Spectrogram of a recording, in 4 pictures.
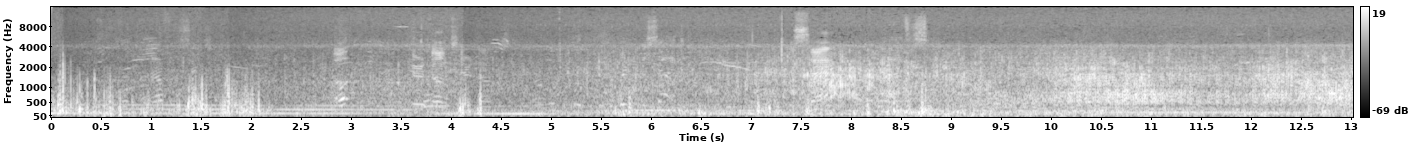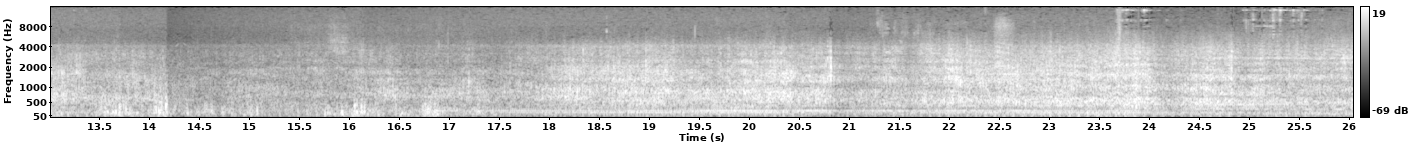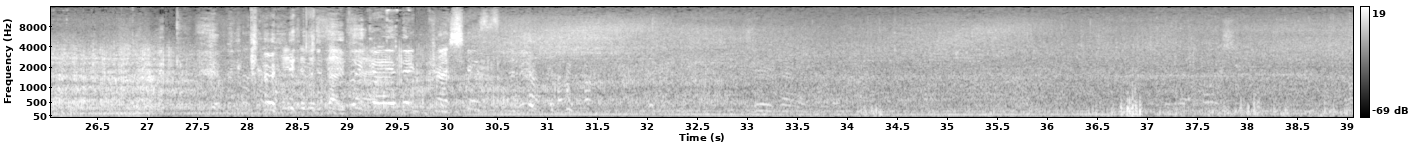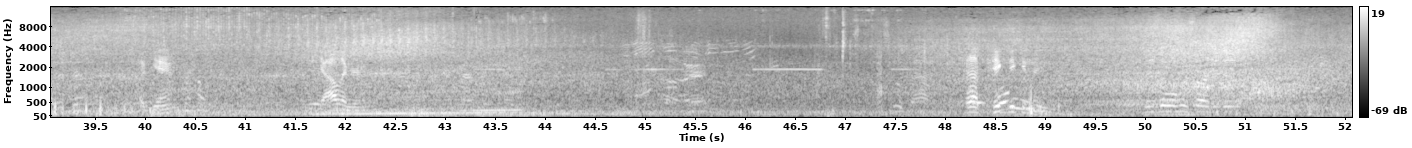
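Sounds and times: helicopter flying overhead: 0:00.0 - 0:52.0.

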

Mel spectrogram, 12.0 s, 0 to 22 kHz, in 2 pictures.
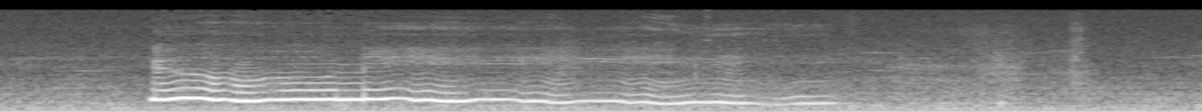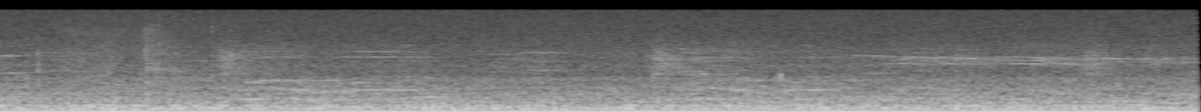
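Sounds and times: woman humming: 0:00.8 - 0:04.4.

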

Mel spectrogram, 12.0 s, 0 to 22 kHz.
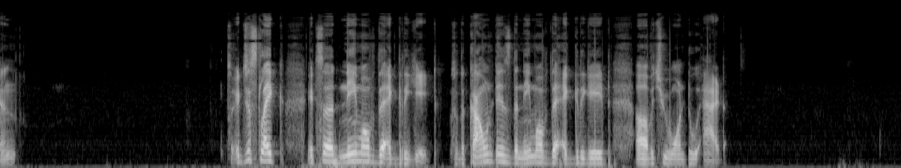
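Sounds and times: man speaking: 0:00.0 - 0:00.3, 0:03.0 - 0:09.8.

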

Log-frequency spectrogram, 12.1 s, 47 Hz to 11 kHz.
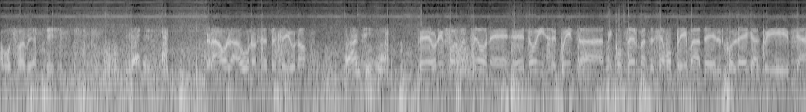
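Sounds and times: cockpit background noise: 0:00.0 - 0:12.0
radio speech: 0:00.0 - 0:12.0.

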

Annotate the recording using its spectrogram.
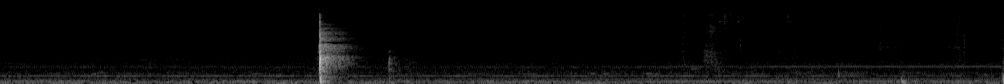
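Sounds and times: knife chopping onto countertop: 0:03.2 - 0:04.0.

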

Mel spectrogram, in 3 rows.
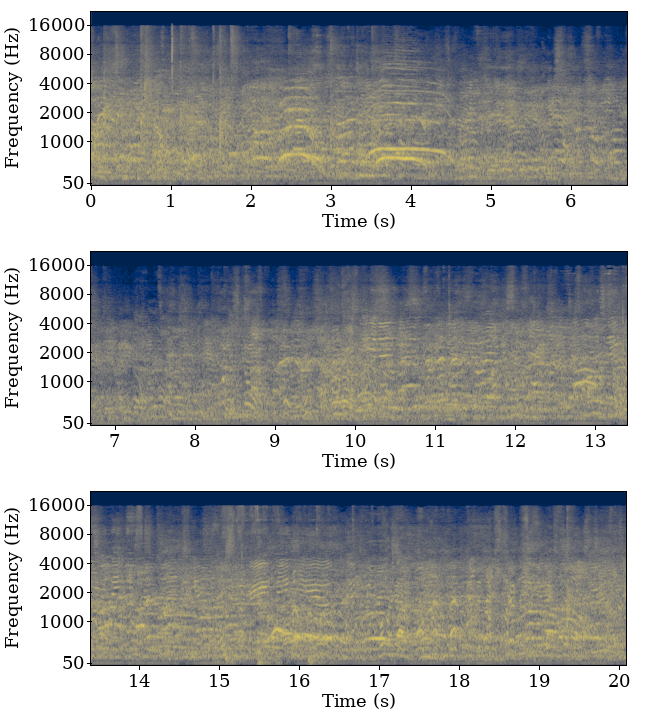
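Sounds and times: audience chatter: 0:00.0 - 0:20.0.

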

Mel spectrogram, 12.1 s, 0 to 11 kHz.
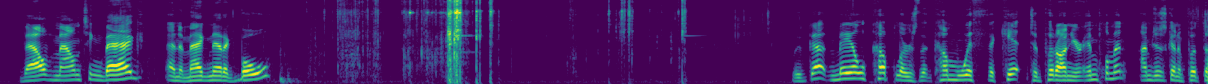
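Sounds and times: plastic bag rustling: 0:03.1 - 0:04.4.

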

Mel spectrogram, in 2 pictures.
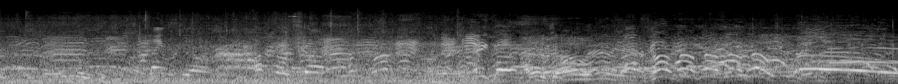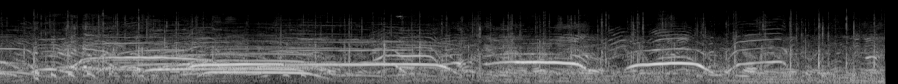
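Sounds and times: crowd cheering and shouting: 0:00.0 - 0:17.8.

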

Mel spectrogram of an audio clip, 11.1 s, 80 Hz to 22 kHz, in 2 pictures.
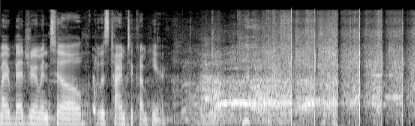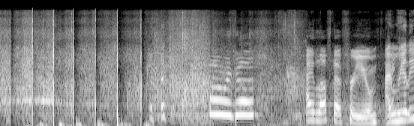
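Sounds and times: audience laughing: 0:02.3 - 0:03.9, 0:07.3 - 0:08.6
audience cheering and clapping: 0:02.4 - 0:09.6
person whooping: 0:02.7 - 0:06.4.

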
